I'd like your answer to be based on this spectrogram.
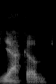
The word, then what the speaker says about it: Jakob: And then I always say his first name wrong because it's not Jacob Johnson. It's like Jakob Johnson, our fullback. – Jakob. – So he's from Germany.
